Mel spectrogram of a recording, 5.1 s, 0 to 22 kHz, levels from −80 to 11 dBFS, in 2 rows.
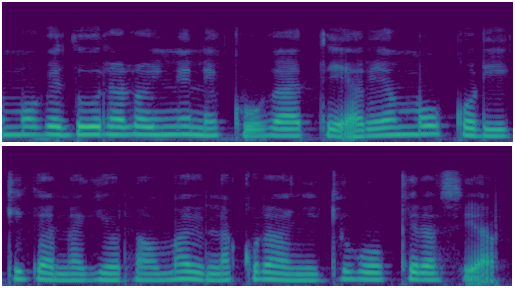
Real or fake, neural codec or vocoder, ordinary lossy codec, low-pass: fake; codec, 44.1 kHz, 7.8 kbps, DAC; MP3, 64 kbps; 10.8 kHz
